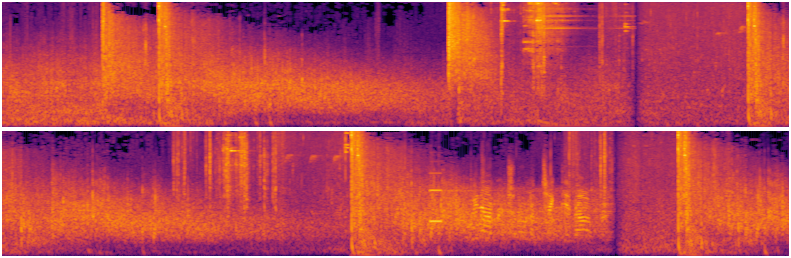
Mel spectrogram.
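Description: A sniper rifle fires sharp, loud shots, each followed by a long echoing rumble.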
